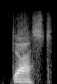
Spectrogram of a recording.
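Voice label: "dost", American English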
